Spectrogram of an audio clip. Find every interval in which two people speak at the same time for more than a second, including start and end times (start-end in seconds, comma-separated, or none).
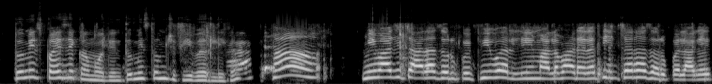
none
